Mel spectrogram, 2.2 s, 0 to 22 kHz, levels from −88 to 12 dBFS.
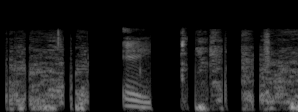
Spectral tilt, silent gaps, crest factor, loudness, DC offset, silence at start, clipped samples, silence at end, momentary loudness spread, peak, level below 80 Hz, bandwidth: -5.5 dB/octave; 0.48-0.52 s, 0.67-0.92 s, 1.14-1.35 s, 1.42-1.46 s, 1.71-1.80 s; 22 dB; -41 LUFS; under 0.1%; 0.05 s; under 0.1%; 0 s; 5 LU; -18 dBFS; -74 dBFS; 8.2 kHz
